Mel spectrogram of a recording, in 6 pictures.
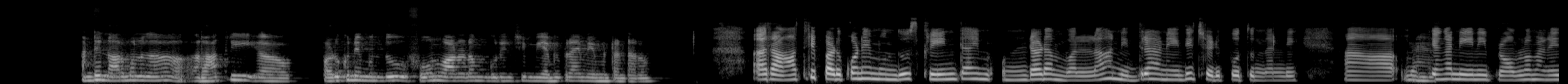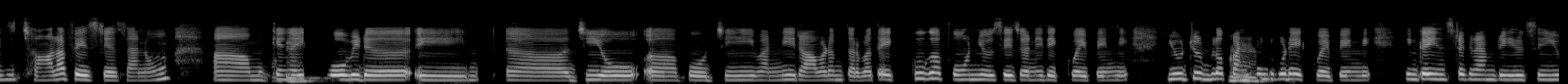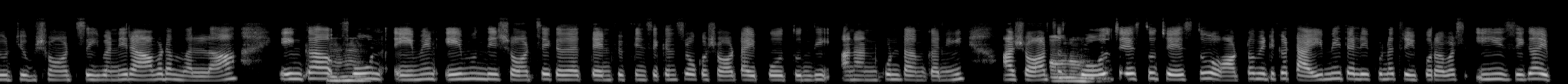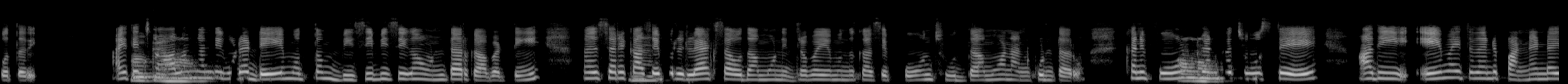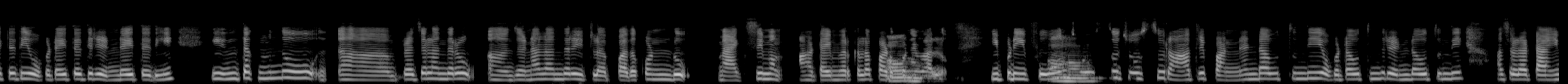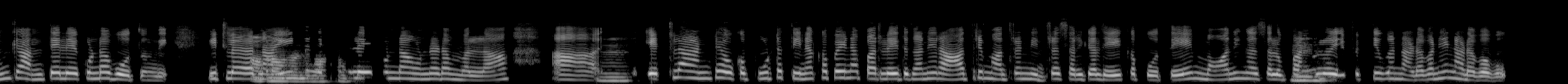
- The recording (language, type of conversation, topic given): Telugu, podcast, రాత్రి పడుకునే ముందు మొబైల్ ఫోన్ వాడకం గురించి మీ అభిప్రాయం ఏమిటి?
- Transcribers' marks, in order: in English: "నార్మల్‌గా"; tapping; in English: "స్క్రీన్ టైమ్"; in English: "ఫేస్"; in English: "ఫోర్ జీ"; in English: "యూట్యూబ్‌లో కంటెంట్"; in English: "ఇన్స్టాగ్రామ్ రీల్స్, యూట్యూబ్ షార్ట్స్"; in English: "టెన్ ఫిఫ్టీన్ సెకండ్స్‌లో"; in English: "స్క్రోల్"; other background noise; in English: "ఆటోమేటిక్‌గా"; in English: "త్రీ ఫోర్ అవర్స్ ఈజీగా"; in English: "డే"; in English: "బిజీ బిజీగా"; in English: "మ్యాక్సిమం"; in English: "నైట్"; in English: "ఎఫెక్టివ్‍గా"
